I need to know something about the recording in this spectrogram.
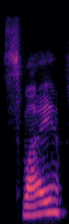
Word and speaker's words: zwei: So for instance, the German word for two is zwei, transcribed like this. So we have this affricate sound at the beginning, which is clearly cognate to the English T in two.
